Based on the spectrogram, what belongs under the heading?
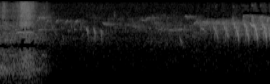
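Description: Faint birdsong in quiet outdoor surroundings: short, rapid trills of high chirps, with the strongest series near the end. A low rumble stops about a second in.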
